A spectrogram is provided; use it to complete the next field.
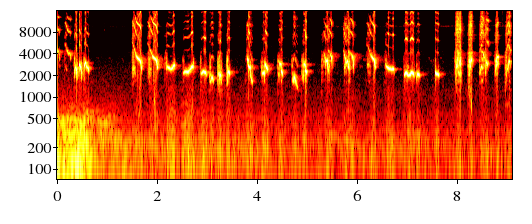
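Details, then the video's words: Loud greater green leafbird song in the 'nembak' style, meant to trigger singing in other leafbirds: a brief low thump, then a steady stream of clear, sharp, slurred whistles and chirps, ending in harsh rapid notes. "Pancingan suara lantang cucak ijo gacor full nembak langsung cepat buka paruh"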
